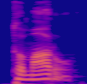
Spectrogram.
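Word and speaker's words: 止まる: the side stops now the kun reading for this kanji is tomorrow we can remember this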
